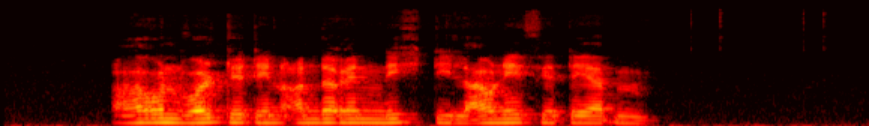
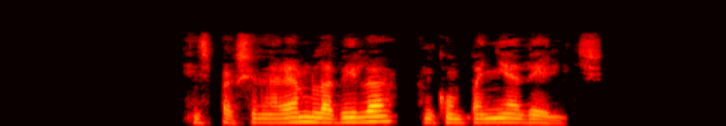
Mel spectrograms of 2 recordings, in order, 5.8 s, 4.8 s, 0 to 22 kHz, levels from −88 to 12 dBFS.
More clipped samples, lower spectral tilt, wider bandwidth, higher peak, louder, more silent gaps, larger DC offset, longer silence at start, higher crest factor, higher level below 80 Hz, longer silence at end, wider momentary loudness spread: neither; about the same, -7 dB/octave vs -6.5 dB/octave; first, 15 kHz vs 7.6 kHz; about the same, -12 dBFS vs -10 dBFS; second, -31 LUFS vs -28 LUFS; second, none vs 2.66-2.77 s; neither; second, 0.75 s vs 1.25 s; about the same, 20 dB vs 20 dB; about the same, -66 dBFS vs -70 dBFS; first, 1.5 s vs 0.85 s; about the same, 13 LU vs 15 LU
